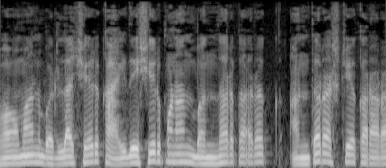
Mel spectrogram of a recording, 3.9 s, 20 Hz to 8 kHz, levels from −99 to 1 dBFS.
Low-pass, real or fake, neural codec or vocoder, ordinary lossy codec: none; fake; codec, 16 kHz, 16 kbps, FreqCodec, larger model; none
